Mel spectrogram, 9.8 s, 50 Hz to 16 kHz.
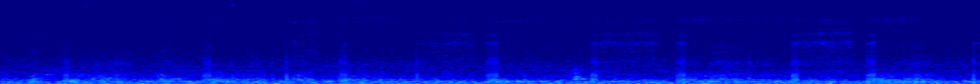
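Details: Purring Scottish Fold cat, recorded 29 November 2021: a low, even rumbling drone through the whole stretch, with occasional soft rustles and faint higher hiss bursts.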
